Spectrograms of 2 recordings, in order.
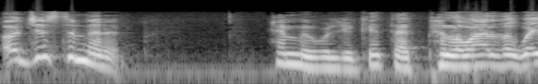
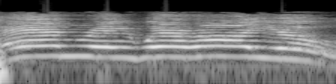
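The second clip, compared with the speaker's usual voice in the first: high call from another room; yelling for someone; 7 semitones higher, slower than usual. Acted. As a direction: call out and stretch the words. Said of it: "She's yelling for me".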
